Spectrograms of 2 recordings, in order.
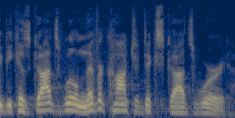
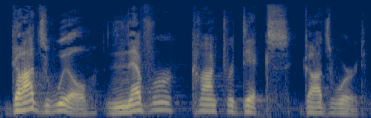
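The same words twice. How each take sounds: First: Said in the usual way. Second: "God's will never contradicts God's word" said slow, word by word; slow it right down so they can write it down; slow emphatic repeat. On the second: Shown as a demonstration. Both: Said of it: "I'll say that again for you".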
